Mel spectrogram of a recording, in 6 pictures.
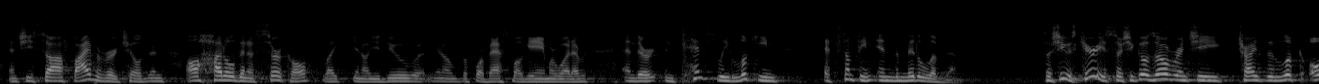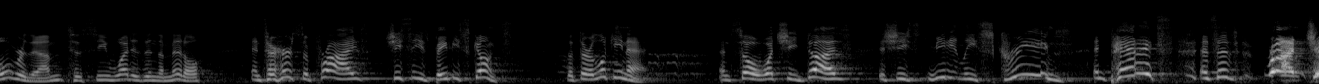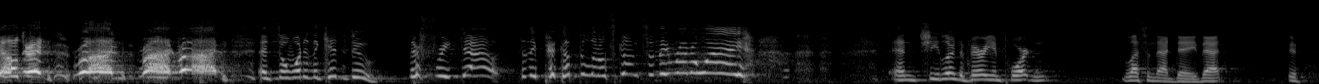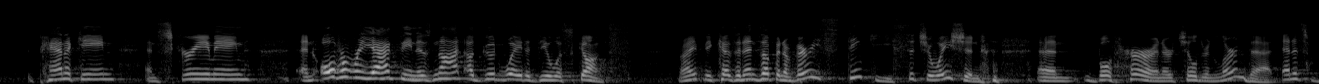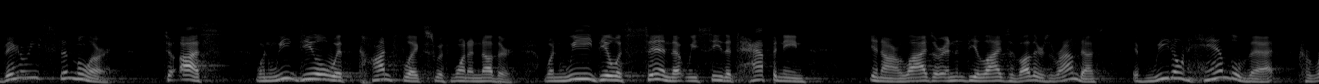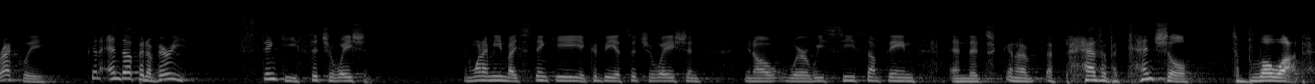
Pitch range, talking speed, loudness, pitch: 155-250 Hz, 175 wpm, -31 LUFS, 195 Hz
